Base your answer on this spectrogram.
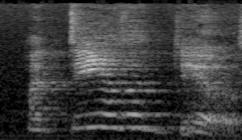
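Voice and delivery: high, sharp, curt bug voice; snapping bug. A narrator's reading. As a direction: snap it like an impatient little boss. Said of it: "snapped the bug".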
